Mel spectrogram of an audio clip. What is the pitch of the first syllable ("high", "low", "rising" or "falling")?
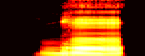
low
